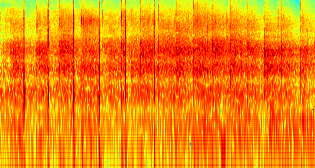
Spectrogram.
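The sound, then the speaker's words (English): Audience applause during a church sermon: several sharp, distinct claps at first, then a steady patter of clapping from the group. “Let's just clap for Alejandro.”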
